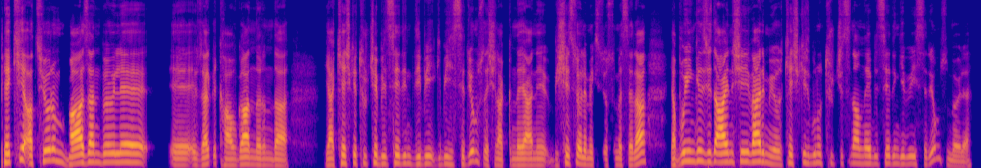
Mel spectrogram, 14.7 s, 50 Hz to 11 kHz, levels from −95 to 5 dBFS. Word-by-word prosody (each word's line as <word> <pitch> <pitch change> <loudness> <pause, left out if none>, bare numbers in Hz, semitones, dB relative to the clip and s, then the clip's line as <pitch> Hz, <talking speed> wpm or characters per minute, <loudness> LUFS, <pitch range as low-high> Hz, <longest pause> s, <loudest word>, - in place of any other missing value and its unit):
Peki, 170 +6 +3
atıyorum, 195 +3 +1
bazen, 165 +4 +7
böyle, 170 - +2 0.3
eee, 120 -1 -3
özellikle 130 +5 -2
kavga 120 0 -1
anlarında, 120 -4 +1 0.6
ya, 120 +1 0
keşke 155 +3 -3
Türkçe 150 +1 -5
bilseydin 145 0 -4
dibi 140 -2 -4
gibi 135 +3 -8
hissediyor 135 +8 -4
musun 160 -10 -10
eşin 120 - -9
hakkında? 115 +1 -5
Yani, 115 -2 -2
bir 115 - -13
şey 155 +7 -3
söylemek 130 -5 -2
istiyorsun, 120 +1 -16
mesela, 120 +8 +1 0.4
ya, - - -2
bu 180 +3 +3
İngilizce'de 190 -2 +1
aynı 175 +1 +7
şeyi 185 +1 -1
vermiyor. 165 -8 +4
Keşke 160 0 -6
bunun 160 0 -6
Türkçesini 150 +1 -12
anlayabilseydin 145 0 -4
gibi 140 0 -7
hissediyor 135 +6 -8
musun, 195 - -16
böyle? 95 -2 -7
145 Hz, 155 wpm, -23 LUFS, 125-170 Hz, 0.6 s, bazen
